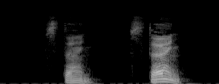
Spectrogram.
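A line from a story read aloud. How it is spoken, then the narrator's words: Frightened whisper. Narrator (Russian): говорил он испуганным шепотом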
